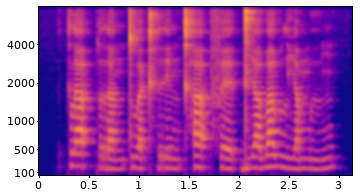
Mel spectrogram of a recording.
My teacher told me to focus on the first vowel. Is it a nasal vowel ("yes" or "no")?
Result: no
